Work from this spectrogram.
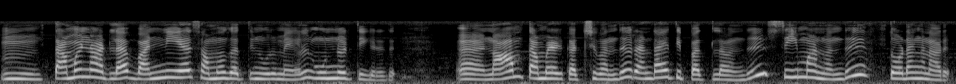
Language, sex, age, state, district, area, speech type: Tamil, female, 18-30, Tamil Nadu, Tiruvannamalai, rural, spontaneous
